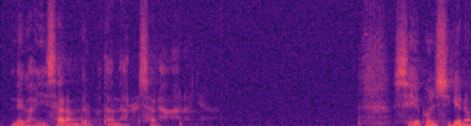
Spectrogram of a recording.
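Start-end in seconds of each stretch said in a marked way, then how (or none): 0.1-1.8 hushed whisper. Acted. Jesus gently asking Peter, in a hushed whisper. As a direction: whisper the question, fast and barely voiced.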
